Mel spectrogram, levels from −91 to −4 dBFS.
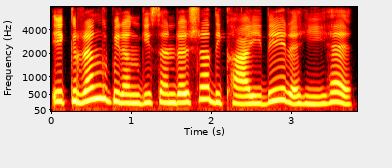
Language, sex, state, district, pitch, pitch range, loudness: Hindi, female, Jharkhand, Ranchi, 260 Hz, 225-290 Hz, -16 LUFS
